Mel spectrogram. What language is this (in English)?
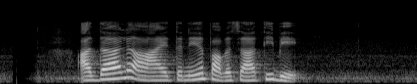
Sinhala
